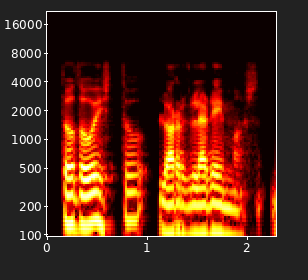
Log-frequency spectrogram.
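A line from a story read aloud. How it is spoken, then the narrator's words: Plain. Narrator (Spanish): dijo, contestó Aldis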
